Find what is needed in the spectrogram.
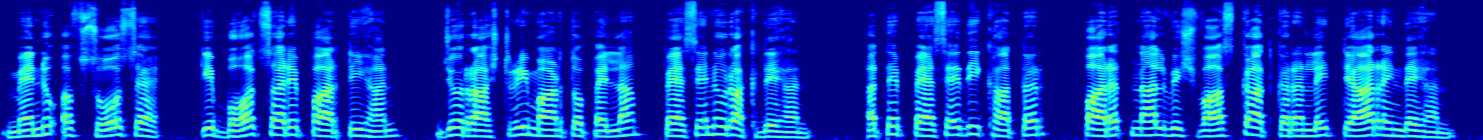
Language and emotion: Punjabi, fearful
